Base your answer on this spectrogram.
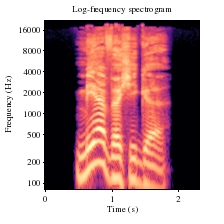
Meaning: inflection of mehrwöchig: 1. strong/mixed nominative/accusative feminine singular 2. strong nominative/accusative plural 3. weak nominative all-gender singular
- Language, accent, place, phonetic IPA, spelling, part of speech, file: German, Germany, Berlin, [ˈmeːɐ̯ˌvœçɪɡə], mehrwöchige, adjective, De-mehrwöchige.ogg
